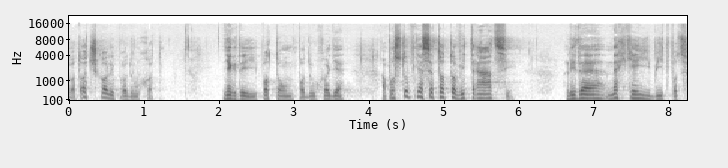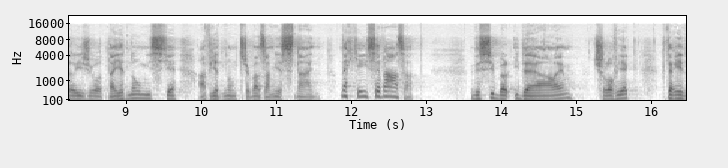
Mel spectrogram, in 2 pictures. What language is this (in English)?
Czech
